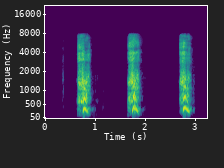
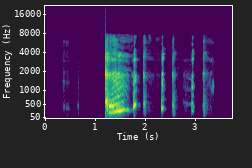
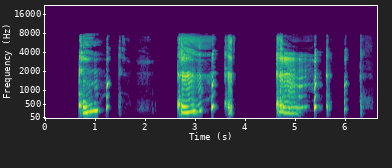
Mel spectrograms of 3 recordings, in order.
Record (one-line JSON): {"exhalation_length": "3.2 s", "exhalation_amplitude": 28220, "exhalation_signal_mean_std_ratio": 0.35, "cough_length": "3.8 s", "cough_amplitude": 32768, "cough_signal_mean_std_ratio": 0.32, "three_cough_length": "6.7 s", "three_cough_amplitude": 30981, "three_cough_signal_mean_std_ratio": 0.41, "survey_phase": "alpha (2021-03-01 to 2021-08-12)", "age": "18-44", "gender": "Female", "wearing_mask": "No", "symptom_fatigue": true, "symptom_onset": "12 days", "smoker_status": "Ex-smoker", "respiratory_condition_asthma": false, "respiratory_condition_other": false, "recruitment_source": "REACT", "submission_delay": "1 day", "covid_test_result": "Negative", "covid_test_method": "RT-qPCR"}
